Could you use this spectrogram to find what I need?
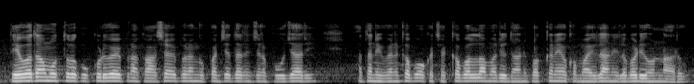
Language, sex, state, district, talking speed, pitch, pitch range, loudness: Telugu, male, Telangana, Mahabubabad, 165 wpm, 150 Hz, 145-155 Hz, -19 LUFS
